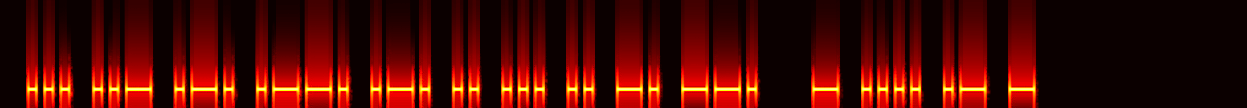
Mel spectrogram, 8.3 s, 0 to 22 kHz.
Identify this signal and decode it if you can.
Morse code, heard as a keyed tone, about 22 wpm, 700 Hz. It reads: SURPRISING THAT
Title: Sets of 5 Words 22wpm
